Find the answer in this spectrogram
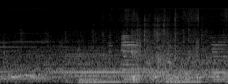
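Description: Pigeons cooing over steady background music.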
